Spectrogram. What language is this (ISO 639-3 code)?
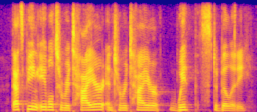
eng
